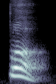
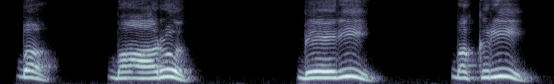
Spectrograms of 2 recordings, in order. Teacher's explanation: Now you say ba, what you are doing is opening your lips but sucking the air in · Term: special Sindhi sound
